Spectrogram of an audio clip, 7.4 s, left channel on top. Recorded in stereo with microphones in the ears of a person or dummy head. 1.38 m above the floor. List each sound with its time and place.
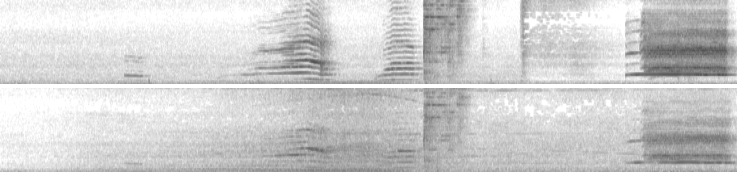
1.2 s a cat meowing: 25° left (ahead or behind), 0.6 m; by 4.1 s 55° left (ahead or behind), 4 m
4.2 s breaking glass: 15° left (ahead or behind), 6 m
6.2 s a scream: 45° left (ahead or behind), 2.5 m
